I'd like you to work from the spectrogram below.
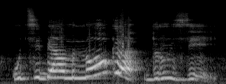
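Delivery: много marked by stress and intonation. Russian lesson marking 'a lot of' with intonation: stress on много. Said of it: "we mark this word много, a lot of, with our intonation".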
